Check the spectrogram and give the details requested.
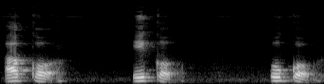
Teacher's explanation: جیسے حمزہ قاف زبر اق، حمزہ قاف زیر اق، حمزہ قاف پیش اق، اق اق اق۔ اب یہاں پر قاف جو ہے وہ ساکن حرف ہے تو یہاں پر قلقلہ ہوگا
